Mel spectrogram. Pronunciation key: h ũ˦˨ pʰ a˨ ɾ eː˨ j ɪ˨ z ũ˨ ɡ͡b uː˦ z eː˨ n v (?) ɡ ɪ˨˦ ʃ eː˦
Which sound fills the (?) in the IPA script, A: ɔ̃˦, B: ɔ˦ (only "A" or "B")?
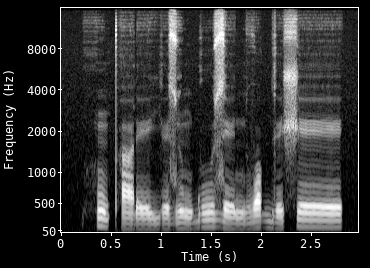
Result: B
